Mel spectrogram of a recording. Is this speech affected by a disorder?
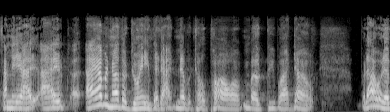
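Yes: deafness; born deaf, partially blind, learning disability, sign language learned at 21, broke neck, head injury, two strokes, paralyzed once; could not speak until age ten.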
